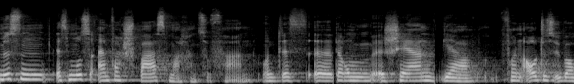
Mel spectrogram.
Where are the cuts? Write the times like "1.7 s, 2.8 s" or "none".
3.3 s, 4.3 s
